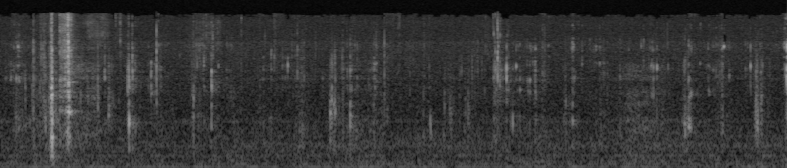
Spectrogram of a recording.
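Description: Soft, close chewing of a chicken wing: faint wet clicks and crunches, a little stronger about half a second in.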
